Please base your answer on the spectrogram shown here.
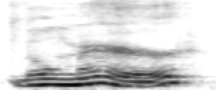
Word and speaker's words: Domergue: starring Jeff Morrow Faith No mayor as she insists on pronouncing it and Rex reason with Lance Fuller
